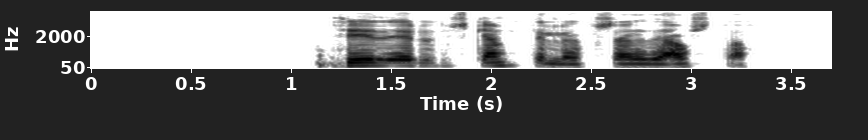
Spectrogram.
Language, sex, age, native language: Icelandic, female, 30-39, Icelandic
